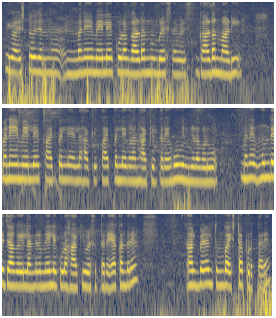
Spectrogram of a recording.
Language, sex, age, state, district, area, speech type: Kannada, female, 18-30, Karnataka, Koppal, urban, spontaneous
